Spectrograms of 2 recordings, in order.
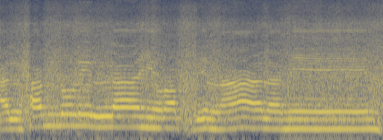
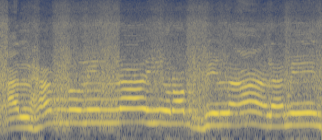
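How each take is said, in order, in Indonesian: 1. Dibacakan dengan tenang dan lembut. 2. Dibacakan dengan keras dan tegas. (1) "Beda ketika kita mengimami sholat di masjid yang bacaannya tenang" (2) "Kalau ini agak tegas"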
